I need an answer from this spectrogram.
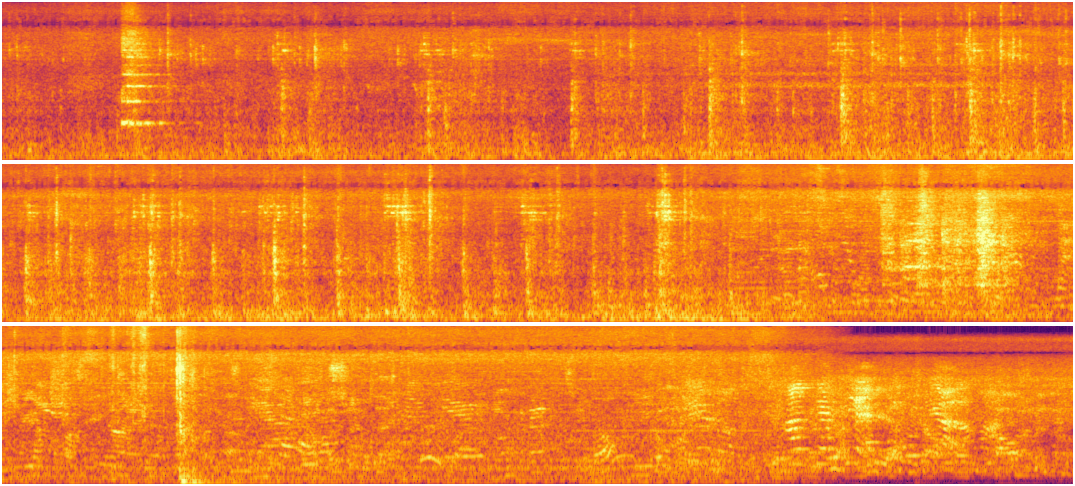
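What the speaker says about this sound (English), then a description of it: "our locomotive and carriage slowly make their way to the platform" The Snowdon Mountain Railway locomotive and carriage roll slowly, a steady low engine rumble and rail noise continuing throughout, loud and close, with people chattering in the background.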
